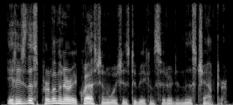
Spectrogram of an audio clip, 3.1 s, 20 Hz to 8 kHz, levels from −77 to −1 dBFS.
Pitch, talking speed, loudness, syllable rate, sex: 120 Hz, 250 wpm, -17 LUFS, 7.6 syllables/s, male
